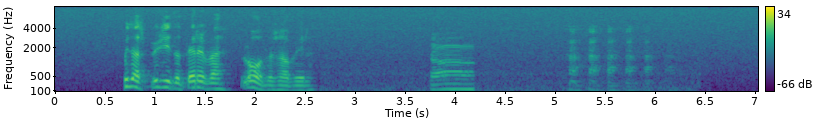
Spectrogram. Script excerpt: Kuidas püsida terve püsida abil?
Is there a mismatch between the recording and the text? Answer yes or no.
yes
